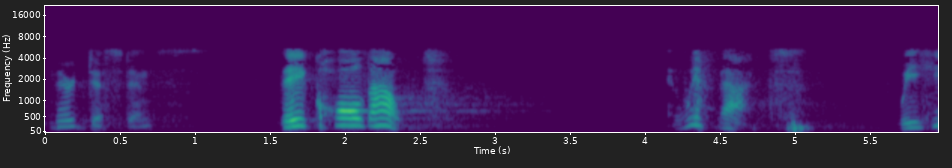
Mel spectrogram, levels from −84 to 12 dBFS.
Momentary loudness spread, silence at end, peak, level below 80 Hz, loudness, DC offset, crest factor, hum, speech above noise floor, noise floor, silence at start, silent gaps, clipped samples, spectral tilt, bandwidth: 26 LU; 0.15 s; -10 dBFS; -88 dBFS; -27 LUFS; under 0.1%; 22 dB; none; 59 dB; -88 dBFS; 0.1 s; none; under 0.1%; -3 dB/octave; 5.4 kHz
